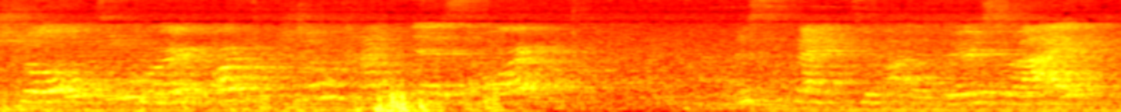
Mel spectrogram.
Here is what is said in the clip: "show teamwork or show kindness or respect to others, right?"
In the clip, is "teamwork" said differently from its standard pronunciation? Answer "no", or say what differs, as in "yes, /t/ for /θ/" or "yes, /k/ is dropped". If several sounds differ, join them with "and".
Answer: yes, /m/ is dropped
